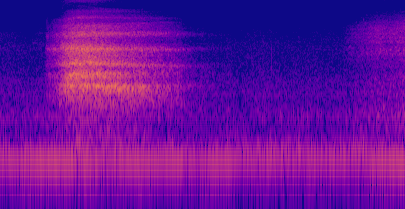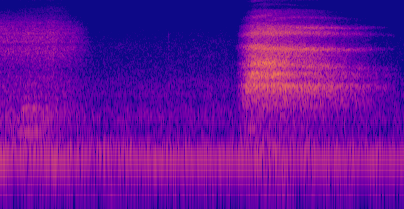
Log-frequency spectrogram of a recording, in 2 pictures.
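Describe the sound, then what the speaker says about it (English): Deep belly breaths during a breathing exercise: a loud, close airy inhale, a softer exhale, then another strong inhale, each lasting about a second or two over a faint low hum. "So your breathing might look like this."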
